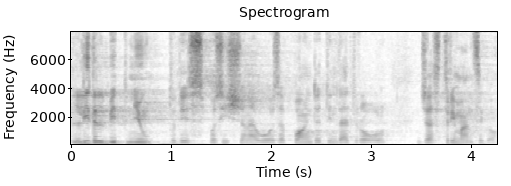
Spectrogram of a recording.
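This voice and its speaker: A man's medium-pitched voice, with ordinary pitch variation, moves at a fairly quick pace. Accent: Italian. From Italy. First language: Italian. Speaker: aircraft manufacturer marketing director. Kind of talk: conference panel discussion. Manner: halting, many fillers and repetitions.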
